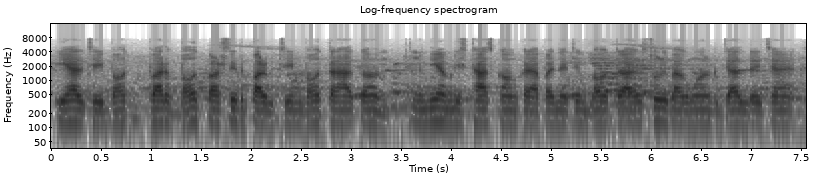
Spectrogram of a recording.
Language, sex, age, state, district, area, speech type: Maithili, male, 18-30, Bihar, Begusarai, rural, spontaneous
